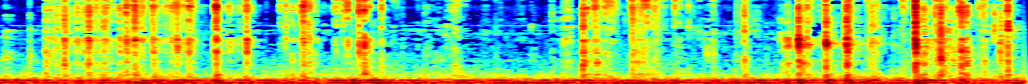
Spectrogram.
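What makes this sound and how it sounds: A blade scrapes curled shavings off a solid green and cream piece of laundry bar soap, making a run of bright, crisp, short scraping bursts. The scrapes sit over a steady low hum.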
